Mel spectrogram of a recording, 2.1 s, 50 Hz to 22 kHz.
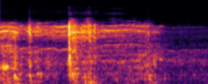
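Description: Small RC crawler's electric motor and gear drive whining as it drives up the course. One sharp knock comes about 0.7 s in, as the truck bumps over the terrain, and the whine dies away after about a second and a half.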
